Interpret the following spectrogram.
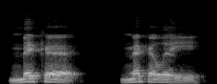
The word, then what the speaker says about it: Michele: Actually, it's Mekali Soavi Soavi, Mekali. But Michele Soavi, he also goes by Michael, which is easier to say in English.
